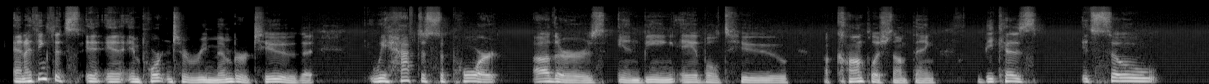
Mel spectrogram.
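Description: Mains buzz enters at 2.98 s and continues to the end of the speech. Something in the signal path, such as a dimmer, a rectifier or an unshielded cable, is letting sharp switching spikes from the 60 Hz supply into the audio, two per cycle, so the interference repeats 120 times a second. Its harmonics stack upward into the kilohertz range, giving a steady, raspy buzz that sits roughly 30 dB below the speech.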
